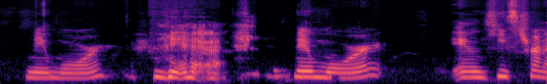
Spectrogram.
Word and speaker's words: Namor: neigh, like a horse, like neigh more. Namor.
